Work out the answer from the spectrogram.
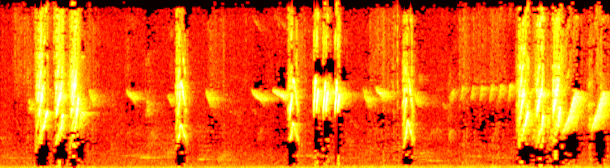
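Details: High, thin Crimson sunbird song of the kind used to call in or trap birds: sharp chips and brief twittering trills mixed with faint high whistles, repeated in bursts over several seconds.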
